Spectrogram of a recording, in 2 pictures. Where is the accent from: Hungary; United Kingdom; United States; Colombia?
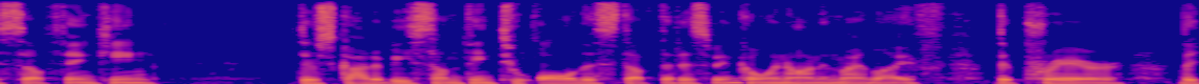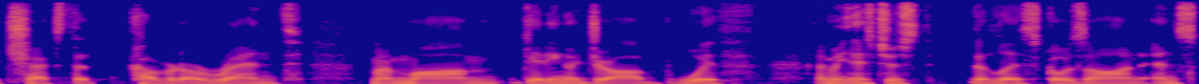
Colombia; I'm originally from Colombia, and so you kind of get that basic foundation of, you know, do's and don'ts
